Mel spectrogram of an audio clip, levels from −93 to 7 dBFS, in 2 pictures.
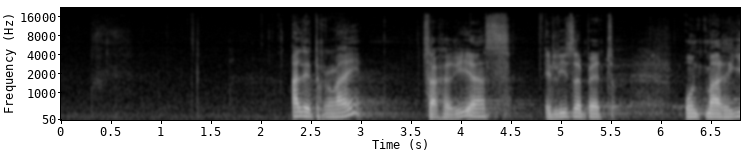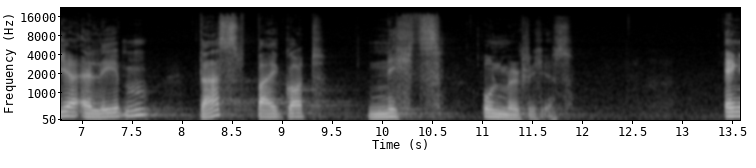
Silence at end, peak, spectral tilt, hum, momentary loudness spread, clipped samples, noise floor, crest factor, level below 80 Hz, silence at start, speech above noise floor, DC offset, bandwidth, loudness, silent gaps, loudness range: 0 s; -4 dBFS; -6 dB/octave; none; 18 LU; under 0.1%; -66 dBFS; 24 dB; -76 dBFS; 2.3 s; 39 dB; under 0.1%; 18 kHz; -27 LUFS; none; 5 LU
